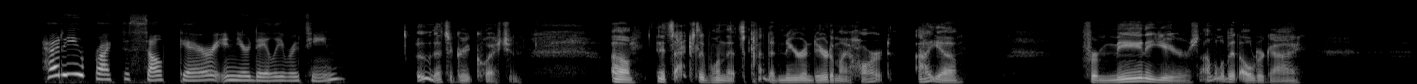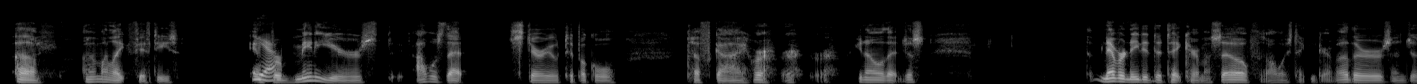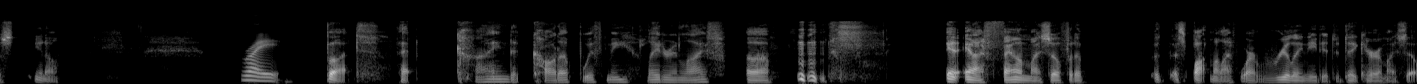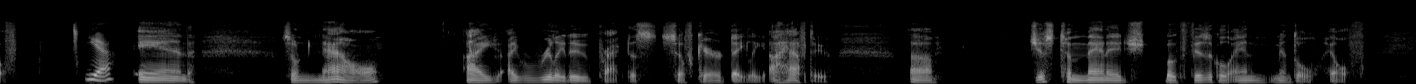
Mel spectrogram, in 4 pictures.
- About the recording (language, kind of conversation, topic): English, unstructured, How do you practice self-care in your daily routine?
- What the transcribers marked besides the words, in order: other noise; tapping; laugh; tsk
